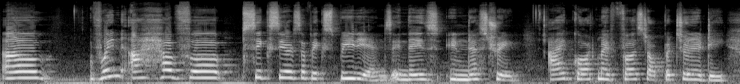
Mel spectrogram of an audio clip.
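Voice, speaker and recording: A woman with an Indian accent speaks at a fairly slow pace and a high pitch with ordinary pitch variation, amid noticeable background noise. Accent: Indian English, own. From India, Bengal. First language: Bengali. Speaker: tech professional, YouTuber. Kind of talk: casual talk to camera, advice podcast. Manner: halting, with fillers and restarts.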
